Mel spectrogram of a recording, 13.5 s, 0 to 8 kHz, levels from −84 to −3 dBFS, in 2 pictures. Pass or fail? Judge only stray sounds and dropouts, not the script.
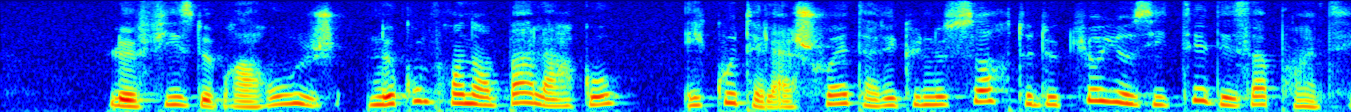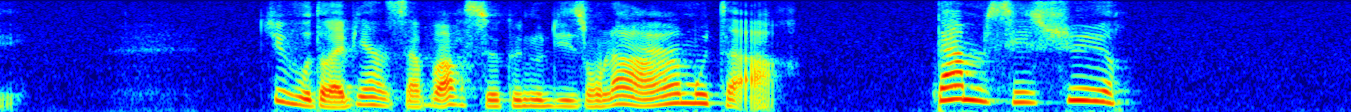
pass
